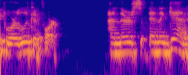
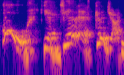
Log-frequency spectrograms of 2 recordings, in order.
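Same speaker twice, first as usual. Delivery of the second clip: loud, shrill, high-pitched burst of voice; 9 semitones higher than usual. Contrasting the wanted deep support voice with a loud, shrill voice. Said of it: "Not that loud, shrilly thing".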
